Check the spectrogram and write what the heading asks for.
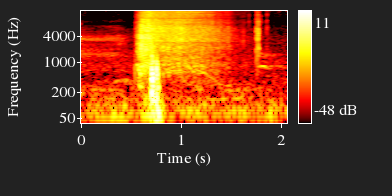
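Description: A hard breath blown onto a toy pinwheel held at the mouth: a sudden rush of air about half a second in, buffeting the microphone, then trailing off over about a second.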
